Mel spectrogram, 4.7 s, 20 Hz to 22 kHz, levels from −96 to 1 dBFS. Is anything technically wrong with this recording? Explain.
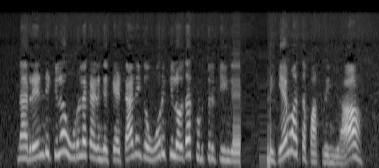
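Yes, there are two faults in this speech clip.

Noise suppressor artifacts run throughout. The suppressor pulls down frequency bands it judges to be steady noise by about 15 dB, frame by frame, so the room noise, sitting about 20 dB below the speech, dips in the gaps and swells back under the voice.

Robotic sound from repeated short buffers appears from 2.92 to 3.39 s. The audio is likely arriving too seldom, with the gap filled by looping the last fragment while most of the real audio in that stretch is lost. The repeats impose a rigid 100 Hz metallic buzz, which fits a 10 ms buffer.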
